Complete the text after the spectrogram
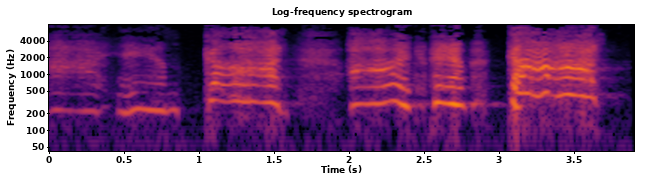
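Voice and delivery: shrill, very high, stretched-out, rising shout. Retelling a story where angels hear a woman down below, imitating someone yelling. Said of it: "she's yelling".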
